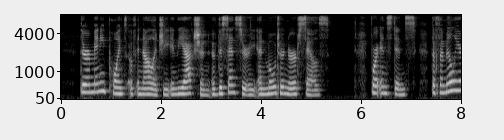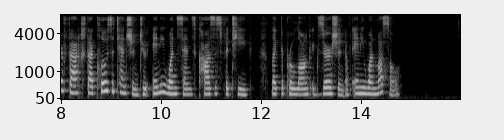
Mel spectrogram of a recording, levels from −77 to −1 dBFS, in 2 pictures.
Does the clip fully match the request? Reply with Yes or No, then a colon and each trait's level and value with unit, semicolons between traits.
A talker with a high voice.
Yes: high, 215 Hz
